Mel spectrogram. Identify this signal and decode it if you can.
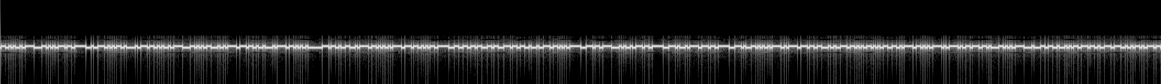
RTTY, about 45.45 baud. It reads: FOR TASK FORCE 34 WERE STILL PART OF THE THREE CARRIER GROUPS AND
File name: fsk170 / USS-New-Jersey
